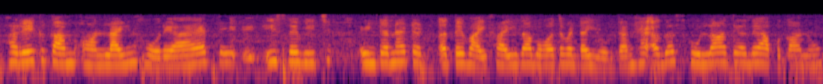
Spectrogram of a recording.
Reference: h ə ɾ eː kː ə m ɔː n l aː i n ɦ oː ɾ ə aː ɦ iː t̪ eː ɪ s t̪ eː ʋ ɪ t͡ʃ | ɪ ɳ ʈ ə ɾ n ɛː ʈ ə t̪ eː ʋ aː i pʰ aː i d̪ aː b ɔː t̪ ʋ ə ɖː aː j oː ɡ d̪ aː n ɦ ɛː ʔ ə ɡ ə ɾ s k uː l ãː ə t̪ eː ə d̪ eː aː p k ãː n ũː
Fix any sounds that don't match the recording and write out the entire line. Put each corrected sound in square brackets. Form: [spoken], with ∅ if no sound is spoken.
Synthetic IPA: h ə ɾ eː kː ə m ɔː n l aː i n ɦ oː ɾ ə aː ɦ [ɛː] t̪ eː ɪ s [d̪] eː ʋ ɪ t͡ʃ | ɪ ɳ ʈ ə ɾ n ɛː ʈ ə t̪ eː ʋ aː i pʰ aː i d̪ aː b ɔː t̪ ʋ ə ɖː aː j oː ɡ d̪ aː n ɦ ɛː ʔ ə ɡ ə ɾ s k uː l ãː ə t̪ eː ə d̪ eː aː p k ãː n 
